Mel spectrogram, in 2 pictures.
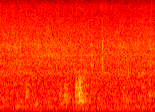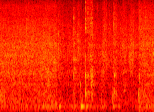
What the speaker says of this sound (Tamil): எண்ணெயிலேயே வதக்கணும்.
